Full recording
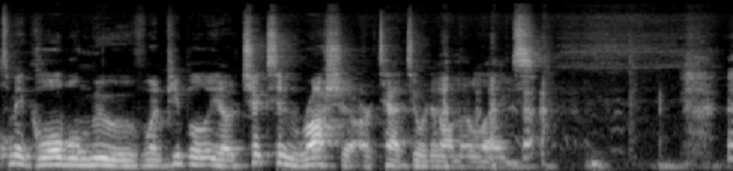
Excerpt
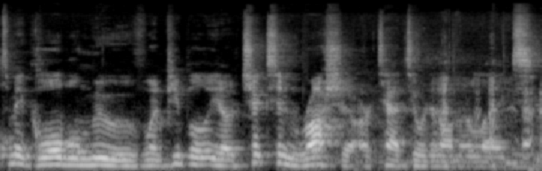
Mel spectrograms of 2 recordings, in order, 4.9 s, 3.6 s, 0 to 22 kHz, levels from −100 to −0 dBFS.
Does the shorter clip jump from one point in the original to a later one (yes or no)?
no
